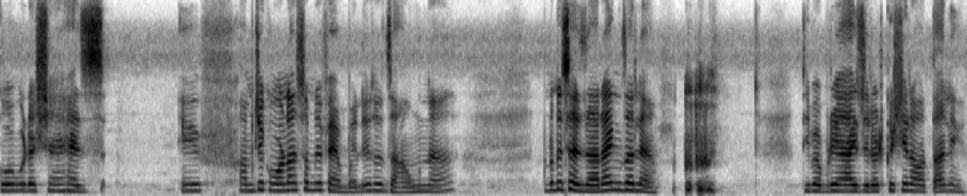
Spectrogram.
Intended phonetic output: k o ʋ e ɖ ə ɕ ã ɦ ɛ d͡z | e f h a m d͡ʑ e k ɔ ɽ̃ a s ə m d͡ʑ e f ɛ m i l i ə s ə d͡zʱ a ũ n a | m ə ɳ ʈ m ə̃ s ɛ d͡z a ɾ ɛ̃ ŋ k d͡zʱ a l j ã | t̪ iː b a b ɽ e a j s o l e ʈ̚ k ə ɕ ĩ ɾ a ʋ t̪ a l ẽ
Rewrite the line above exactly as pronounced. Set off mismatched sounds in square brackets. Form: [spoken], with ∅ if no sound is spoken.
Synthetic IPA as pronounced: k o ʋ [i] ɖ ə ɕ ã ɦ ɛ d͡z | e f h a m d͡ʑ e k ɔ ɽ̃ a s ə m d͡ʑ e f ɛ m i l i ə s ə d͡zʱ a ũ n a | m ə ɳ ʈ m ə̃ s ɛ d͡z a ɾ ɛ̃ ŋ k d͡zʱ a l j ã | t̪ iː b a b ɽ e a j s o l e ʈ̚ k ə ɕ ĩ ɾ a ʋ t̪ a l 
